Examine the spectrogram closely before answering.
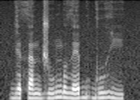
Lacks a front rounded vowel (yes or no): yes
